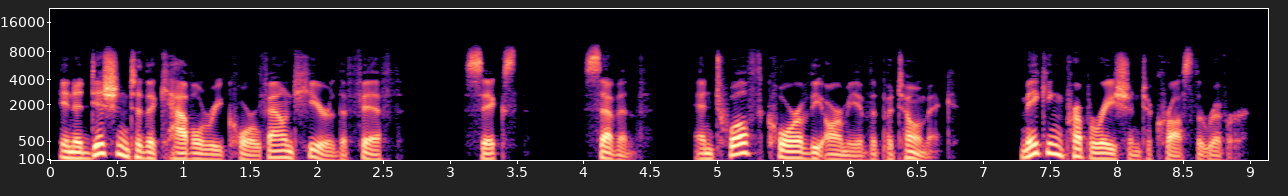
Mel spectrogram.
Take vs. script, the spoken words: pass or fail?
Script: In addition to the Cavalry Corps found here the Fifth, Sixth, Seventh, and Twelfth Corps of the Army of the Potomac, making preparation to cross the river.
pass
